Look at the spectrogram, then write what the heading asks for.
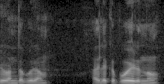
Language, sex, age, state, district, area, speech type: Malayalam, male, 45-60, Kerala, Malappuram, rural, spontaneous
